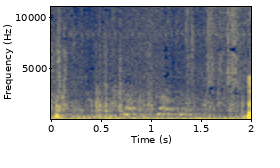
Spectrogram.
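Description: Dogs barking faintly in the distance.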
